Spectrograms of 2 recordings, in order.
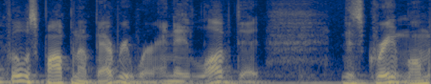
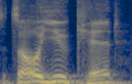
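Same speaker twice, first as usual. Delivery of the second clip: put-on higher, louder old-time radio announcer delivery; 8 semitones higher, 9 dB louder than usual. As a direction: punch it out like a 1930s radio man. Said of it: "Like the radio voice? / Yeah, the radio voice".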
